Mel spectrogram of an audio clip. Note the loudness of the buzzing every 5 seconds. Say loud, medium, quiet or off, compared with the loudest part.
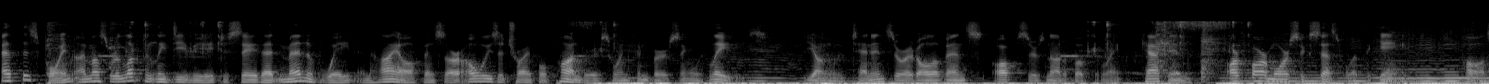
off, quiet, loud.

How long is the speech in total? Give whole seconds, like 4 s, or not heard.
15 s.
